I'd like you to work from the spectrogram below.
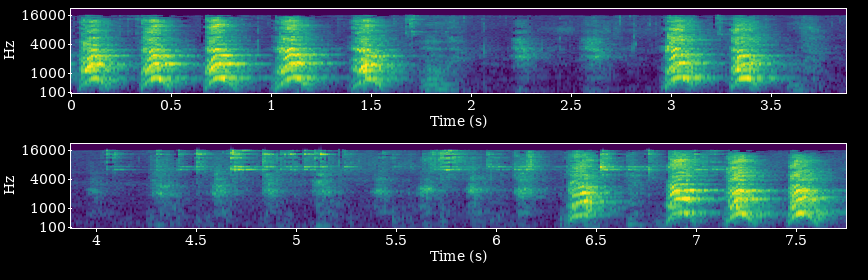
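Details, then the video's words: Toi, a pet dog, barks at the mail man: five quick barks in a row, a brief pair after a pause, then faint background noise before four more loud barks close it. "Toi barking at mail man"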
